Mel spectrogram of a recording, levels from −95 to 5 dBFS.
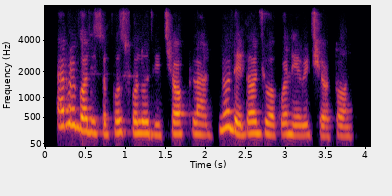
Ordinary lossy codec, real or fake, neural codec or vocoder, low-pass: Opus, 16 kbps; real; none; 7.2 kHz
